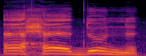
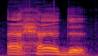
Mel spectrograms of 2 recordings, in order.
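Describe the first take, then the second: First: The word ends with the full 'dun' ending. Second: The word stops on a silent final d. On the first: The reading continues without a stop. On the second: The reader stops at the end of the verse.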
